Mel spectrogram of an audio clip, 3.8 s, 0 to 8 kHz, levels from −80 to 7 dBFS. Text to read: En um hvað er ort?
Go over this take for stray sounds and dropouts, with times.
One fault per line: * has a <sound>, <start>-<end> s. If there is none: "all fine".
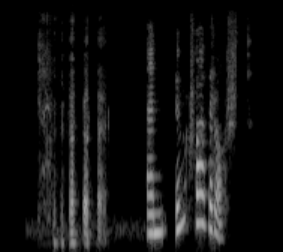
* has a laugh, 0.5-1.5 s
